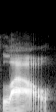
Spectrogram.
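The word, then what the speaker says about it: Laos: do you pronounce LA with the S or without the S and I was actually surprised that in technically LA with an s won the poll at 53% um rather than people saying Lao they grew up as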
